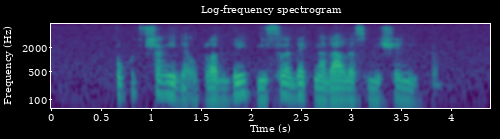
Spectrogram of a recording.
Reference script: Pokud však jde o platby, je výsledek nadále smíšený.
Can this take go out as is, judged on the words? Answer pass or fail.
fail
